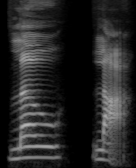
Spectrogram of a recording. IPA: l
